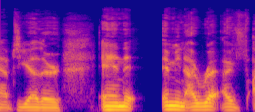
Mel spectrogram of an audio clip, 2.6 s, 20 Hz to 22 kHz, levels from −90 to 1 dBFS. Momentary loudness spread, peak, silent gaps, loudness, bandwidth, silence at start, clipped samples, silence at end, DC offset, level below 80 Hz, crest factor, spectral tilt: 8 LU; -2 dBFS; 1.47-1.62 s; -14 LUFS; 13 kHz; 0 s; under 0.1%; 0.05 s; under 0.1%; -54 dBFS; 12 dB; -7 dB/octave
